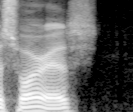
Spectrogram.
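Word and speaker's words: Suárez: Suarez. – Not a Eugenio Suarez. And you said it right that time, too.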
